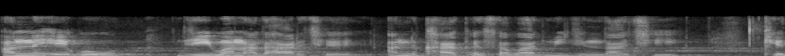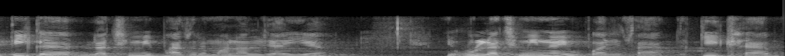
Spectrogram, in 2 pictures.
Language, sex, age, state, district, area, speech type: Maithili, female, 45-60, Bihar, Samastipur, urban, spontaneous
